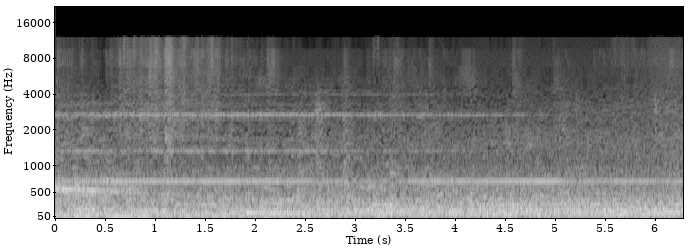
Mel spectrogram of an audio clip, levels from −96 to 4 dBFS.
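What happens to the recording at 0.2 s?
At 0.2 s the audio is under heavy Opus compression, likely from its music (CELT) mode at a very low rate, which fits a bitrate around 12 kbps. With bits scarce, the encoder preserves each band's energy but fills the detail with folded copies of lower bands or noise, so tones come out rough, grainy and noisy. The bandwidth is also trimmed, leaving nothing above 12.1 kHz, and this continues through the entire clip.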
